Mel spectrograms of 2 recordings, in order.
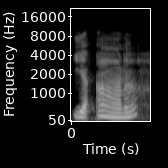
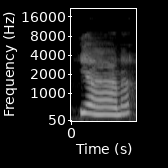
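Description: First: High, loud, rising hammed-up lawyer address; fancy Southern lawyer. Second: Very high, loud lawyer-impression squeal; too high. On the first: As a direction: call on the judge in a put-on Southern accent. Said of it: "Huckleberry Finn lawyer type". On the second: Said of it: "Mm, too high". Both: Shown as a demonstration.

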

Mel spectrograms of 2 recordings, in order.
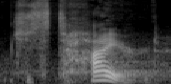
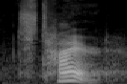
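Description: First: Weary, fading out. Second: Weary and soft. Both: Real, not acted. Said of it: "one word that I normally say now".

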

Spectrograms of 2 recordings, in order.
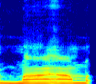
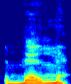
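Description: First: Said in the usual way. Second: MUM with a short British U vowel; British pronunciation. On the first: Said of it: "excuse me, mum". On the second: Shown as a demonstration. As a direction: say "mum" the British way, not American "mom". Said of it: "excuse me".

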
